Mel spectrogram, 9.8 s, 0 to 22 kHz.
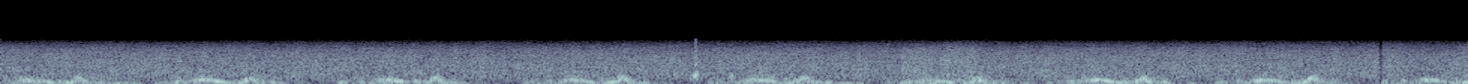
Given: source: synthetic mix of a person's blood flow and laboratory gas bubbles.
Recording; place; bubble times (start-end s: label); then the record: Doppler ultrasound of blood flow; precordium
4.59-4.69 s: bubbles
4.84-4.91 s: bubbles
5.04-5.18 s: bubbles
From the record:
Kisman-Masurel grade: 213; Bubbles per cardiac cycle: several, 3 to 8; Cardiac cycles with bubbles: 1 to 10%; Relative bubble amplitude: loud (0.450 to 0.775); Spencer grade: 1 (occasional bubble signal discernible with the cardiac motion signal, with majority of cardiac periods free of bubbles); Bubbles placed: only in the low amplitude regions of the cardiac cycle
